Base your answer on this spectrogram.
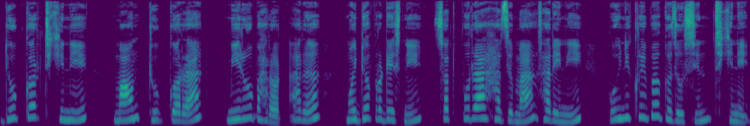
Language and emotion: Bodo, neutral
